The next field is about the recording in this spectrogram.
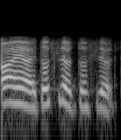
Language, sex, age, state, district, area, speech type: Goan Konkani, female, 30-45, Goa, Murmgao, rural, conversation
